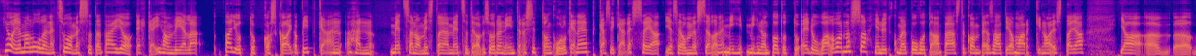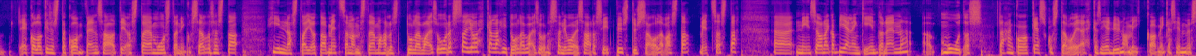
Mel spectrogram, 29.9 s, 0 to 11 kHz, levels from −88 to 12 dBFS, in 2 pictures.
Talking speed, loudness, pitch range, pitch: 170 wpm, -21 LUFS, 190-230 Hz, 205 Hz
